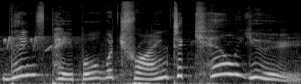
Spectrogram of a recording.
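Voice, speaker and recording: A put-on character voice at a very slow pace, with very wide pitch swings and clear background noise. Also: woman, high pitch for a woman. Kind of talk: incantation in rhyme. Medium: short film.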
